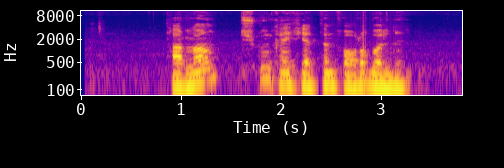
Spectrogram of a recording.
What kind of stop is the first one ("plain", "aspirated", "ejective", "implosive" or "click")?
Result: aspirated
